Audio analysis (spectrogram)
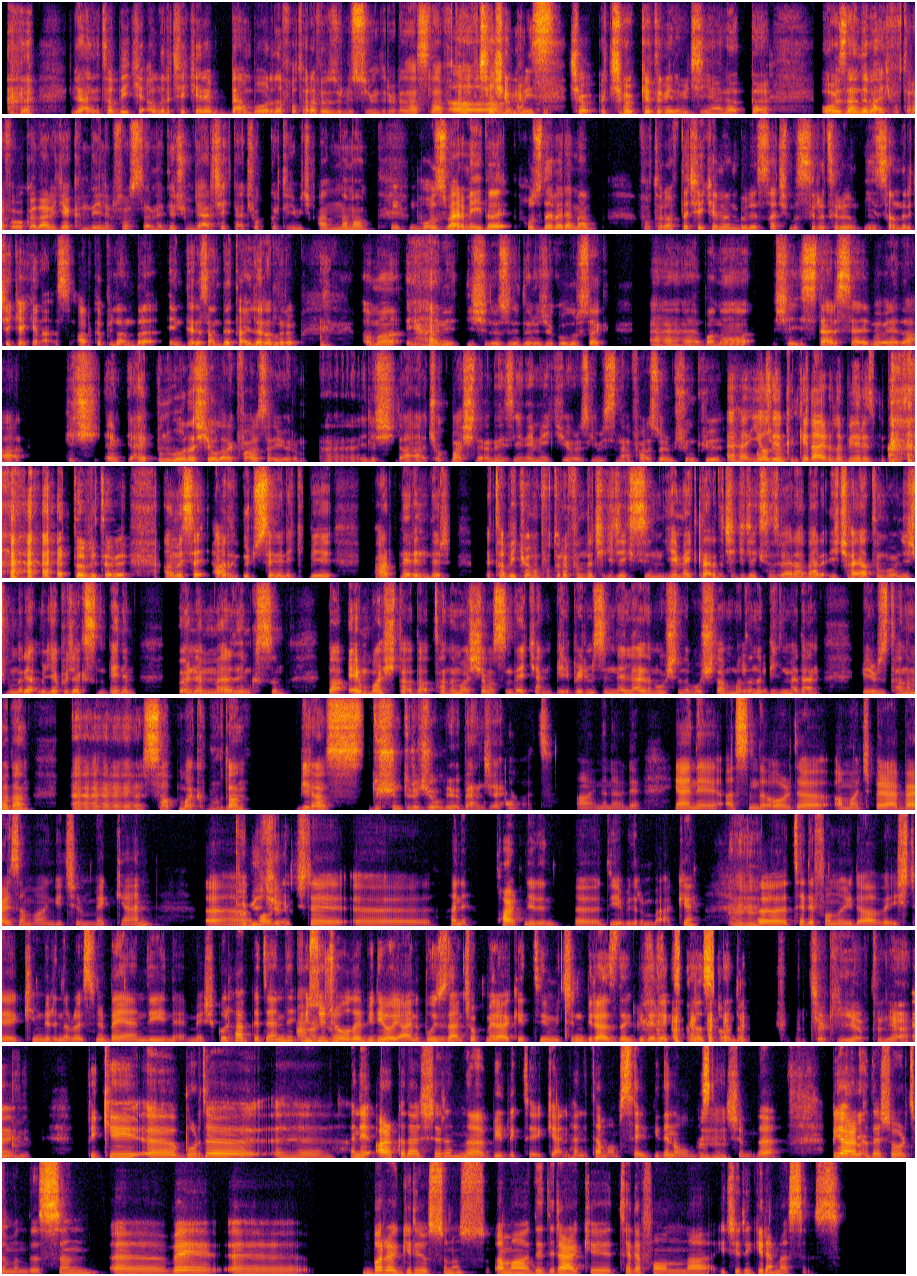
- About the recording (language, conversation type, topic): Turkish, podcast, Akıllı telefonlar bizi yalnızlaştırdı mı, yoksa birbirimize daha mı yakınlaştırdı?
- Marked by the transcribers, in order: chuckle; laughing while speaking: "çekemem. Çok çok kötü"; other background noise; chuckle; laughing while speaking: "yani"; tapping; chuckle; chuckle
